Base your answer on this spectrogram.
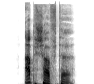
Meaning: inflection of abschaffen: 1. first/third-person singular dependent preterite 2. first/third-person singular dependent subjunctive II
- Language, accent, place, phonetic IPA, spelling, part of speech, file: German, Germany, Berlin, [ˈapˌʃaftə], abschaffte, verb, De-abschaffte.ogg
